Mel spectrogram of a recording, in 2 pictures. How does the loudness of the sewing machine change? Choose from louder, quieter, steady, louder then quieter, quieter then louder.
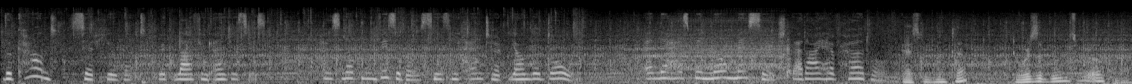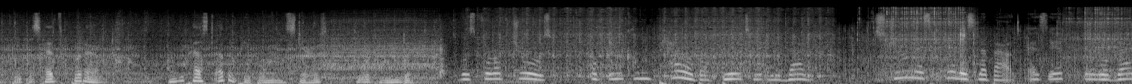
steady.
